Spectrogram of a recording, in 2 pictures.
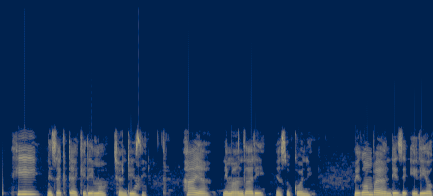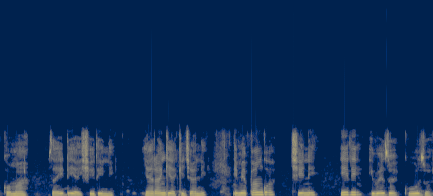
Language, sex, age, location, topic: Swahili, female, 25-35, Kisumu, agriculture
